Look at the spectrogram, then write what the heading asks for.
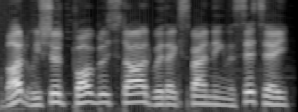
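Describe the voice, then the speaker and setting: A man's voice: on the high side, normal speed, clear, resonant tone, no room sound, faint music behind. A British man commentating casually on a strategy game he is playing, thinking aloud, his voice a little off after a throat infection. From Britain. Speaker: gaming YouTuber. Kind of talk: casual let's-play commentary.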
